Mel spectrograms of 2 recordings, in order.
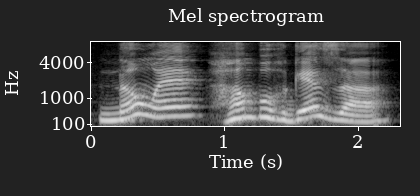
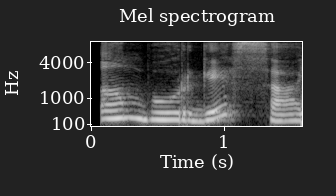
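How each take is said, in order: First: "hamburguesa" with a rasped H at the start; H pronounced. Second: "hamburguesa" slowly with a silent H, starting on the vowel. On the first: Teacher showing the wrong rasped H. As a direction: rasp the H of "hamburguesa". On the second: Teacher showing the right silent H. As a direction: drop the H of "hamburguesa". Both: Shown as a demonstration.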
